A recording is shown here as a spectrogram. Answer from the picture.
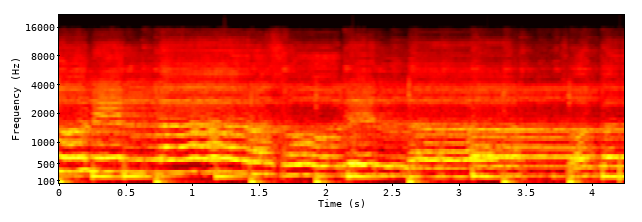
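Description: Amplified sholawat, Islamic devotional singing with a gliding melodic line, over a deep drum beating steadily about every three-quarters of a second.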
